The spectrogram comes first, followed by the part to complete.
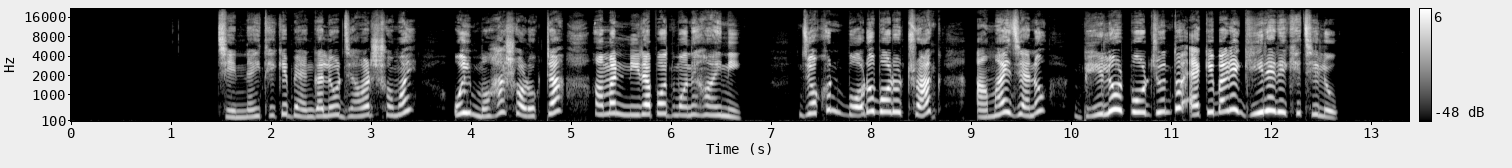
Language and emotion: Bengali, fearful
